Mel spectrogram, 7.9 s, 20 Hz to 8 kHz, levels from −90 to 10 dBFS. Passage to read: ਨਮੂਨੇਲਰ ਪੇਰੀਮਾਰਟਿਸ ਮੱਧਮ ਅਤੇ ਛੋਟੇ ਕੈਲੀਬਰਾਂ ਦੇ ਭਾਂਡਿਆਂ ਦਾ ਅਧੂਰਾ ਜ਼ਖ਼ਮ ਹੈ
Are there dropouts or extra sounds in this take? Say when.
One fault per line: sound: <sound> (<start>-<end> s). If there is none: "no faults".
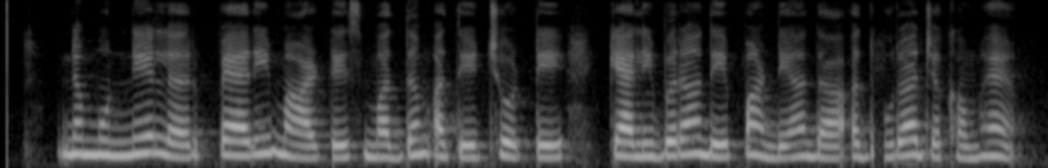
sound: dropout (6.5-6.6 s)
